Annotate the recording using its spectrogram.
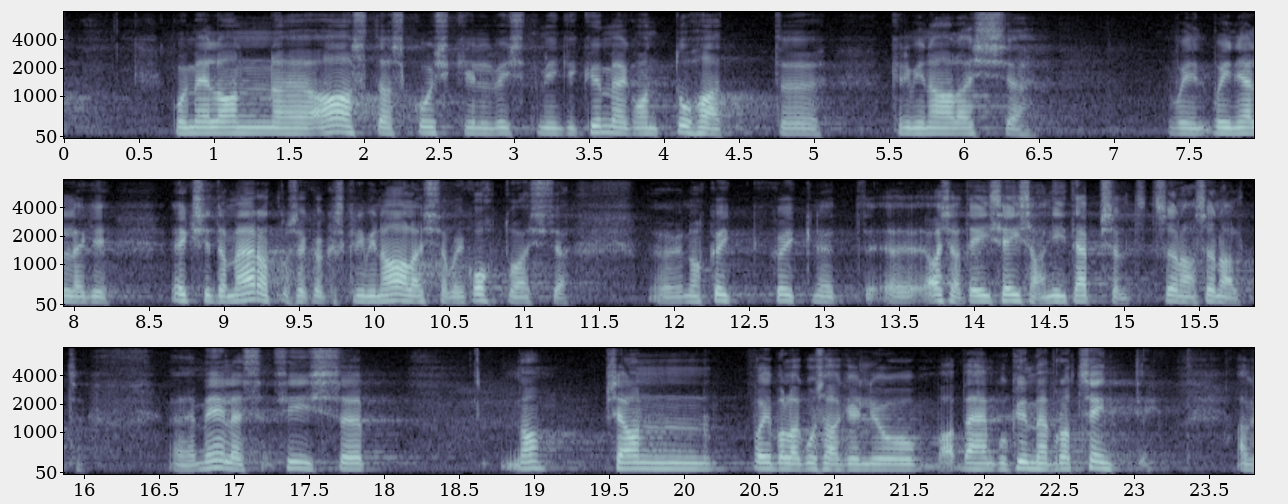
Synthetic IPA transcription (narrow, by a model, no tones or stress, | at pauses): kujme̞jlo̞nɑːst̪ɑskusʲkilvist̪miŋɡ̥ikymːeko̞nd̪̥̚t̪ːuɦɑt̪ | kriminɑːlɑsʲjɑ | vɤjvɯjnjælːeɡ̥ie̞ksid̪̥ɑmæːɾɑt̪ˑluse̞ɡ̥ɑkɑskriminɑːlɑsʲjɑvɤjko̞ht̪uɑsʲjɑ | no̞hkɤjkːɤjkːˑne̞ːd̪̥ɑ̰sʲjɑd̪e̞jse̞jsɑnʲiːt̪æpse̞lt̪sɤnɑsɤnɑlt̪ˑ | me̞ːle̞ssiːs | no̞h | se̞o̞nvɤjbo̞lːɑkusɑɡiljuvæɦe̞mkujkymːepro̞t̪se̞nʲt̪ːˑi | ɑɡ̥ɑ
